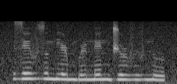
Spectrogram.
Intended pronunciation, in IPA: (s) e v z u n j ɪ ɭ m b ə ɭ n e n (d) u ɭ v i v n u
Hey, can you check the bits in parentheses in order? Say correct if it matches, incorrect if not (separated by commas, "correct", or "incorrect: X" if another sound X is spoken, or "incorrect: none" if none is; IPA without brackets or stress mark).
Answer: incorrect: z, incorrect: d͡ʒ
